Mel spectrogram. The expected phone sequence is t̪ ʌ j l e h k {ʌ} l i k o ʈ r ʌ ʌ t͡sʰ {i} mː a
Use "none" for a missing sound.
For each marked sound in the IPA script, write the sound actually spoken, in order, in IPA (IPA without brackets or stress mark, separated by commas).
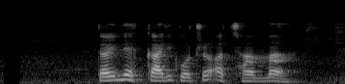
a, a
